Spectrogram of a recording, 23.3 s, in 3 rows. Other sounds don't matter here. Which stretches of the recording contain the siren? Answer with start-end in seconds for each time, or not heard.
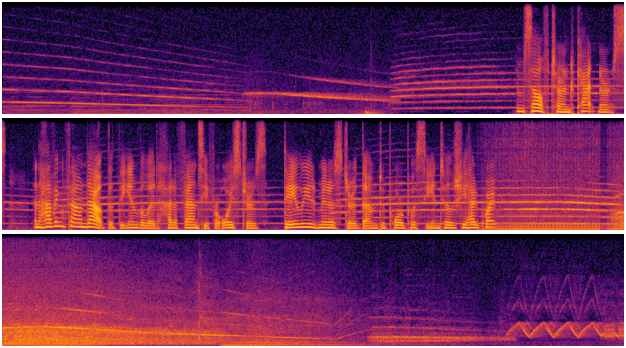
0.0-23.2.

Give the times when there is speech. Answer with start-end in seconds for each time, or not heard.
6.4-13.9.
